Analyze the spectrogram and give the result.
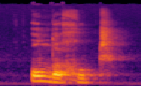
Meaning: underwear
- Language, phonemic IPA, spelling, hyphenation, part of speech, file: Dutch, /ˈɔndərˌɣut/, ondergoed, on‧der‧goed, noun, Nl-ondergoed.ogg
